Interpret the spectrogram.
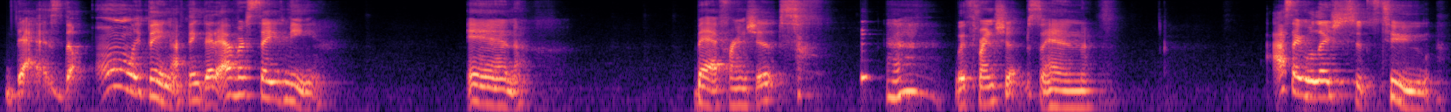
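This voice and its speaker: A woman's voice: mid-range voice, a bit bright, roomy sound. Emphatic woman giving a motivational rant. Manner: emphatic, repeats phrases, laughs often, slangy. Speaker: vlogger.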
